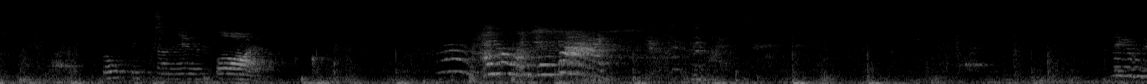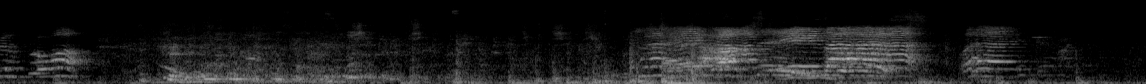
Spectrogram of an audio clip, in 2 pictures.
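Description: Children talk and call out excitedly nearby.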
